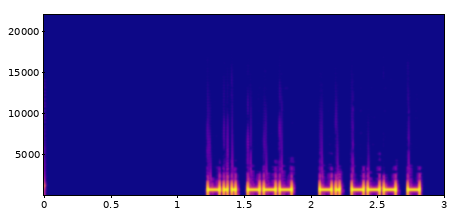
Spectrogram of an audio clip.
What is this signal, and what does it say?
Morse code, heard as a keyed tone, about 40 wpm, 700 Hz. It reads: DO NOT
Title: Sets of 2 Words 40wpm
